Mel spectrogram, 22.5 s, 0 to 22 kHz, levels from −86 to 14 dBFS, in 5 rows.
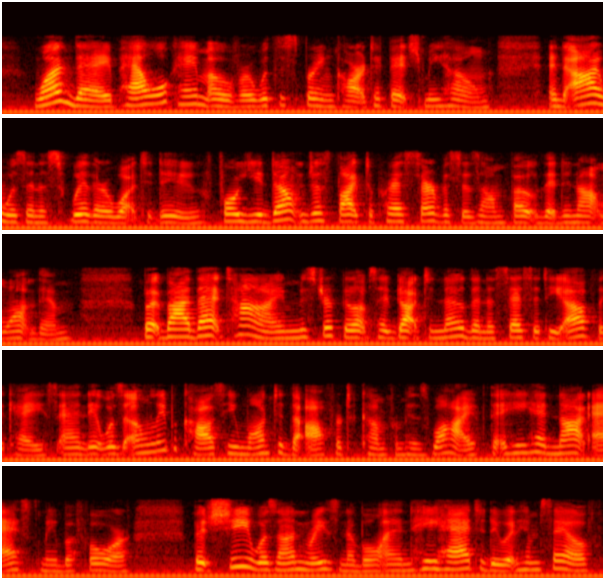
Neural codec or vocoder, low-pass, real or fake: none; 7.2 kHz; real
